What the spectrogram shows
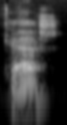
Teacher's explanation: is a low front and then lax, unrounded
